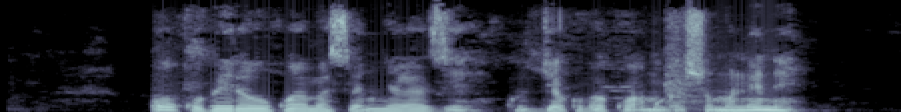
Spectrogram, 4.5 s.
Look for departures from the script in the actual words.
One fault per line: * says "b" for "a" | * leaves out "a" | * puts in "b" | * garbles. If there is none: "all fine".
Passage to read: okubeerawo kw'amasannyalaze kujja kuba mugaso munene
* puts in "kwa"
